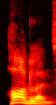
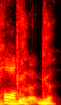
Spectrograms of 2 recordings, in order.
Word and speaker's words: Haugland: Hogland. Yeah. Hog Hogland with a G. Hogland.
